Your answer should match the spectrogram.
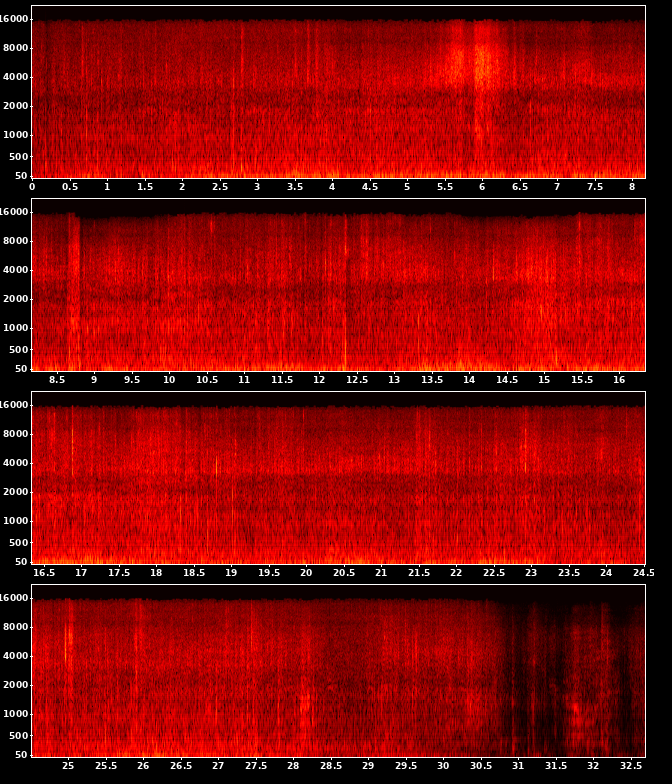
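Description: A full-suspension mountain bike ridden at speed on a gravel and dirt trail: tyres crunching and the bike rattling over bumps, with heavy wind rumble on the microphone. It quietens near the end as the bike slows.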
